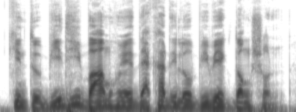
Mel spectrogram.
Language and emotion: Bengali, neutral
